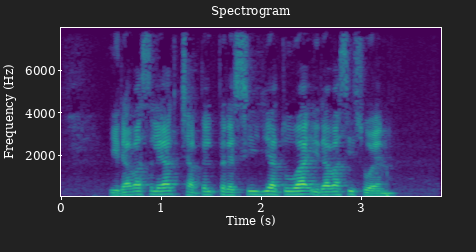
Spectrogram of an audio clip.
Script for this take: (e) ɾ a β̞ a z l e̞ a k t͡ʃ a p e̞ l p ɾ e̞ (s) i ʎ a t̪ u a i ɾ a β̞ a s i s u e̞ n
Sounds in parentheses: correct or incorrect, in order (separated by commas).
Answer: incorrect, correct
